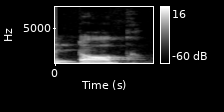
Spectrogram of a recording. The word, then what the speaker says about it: talk: अगर किसी लेटर से पहले LK आ रहा है, जैसे मान लीजिए टॉक, TALK टॉक, तो अगर L आ रहा है तो हमेशा याद रखना उसको आपको साइलेंट करना है।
